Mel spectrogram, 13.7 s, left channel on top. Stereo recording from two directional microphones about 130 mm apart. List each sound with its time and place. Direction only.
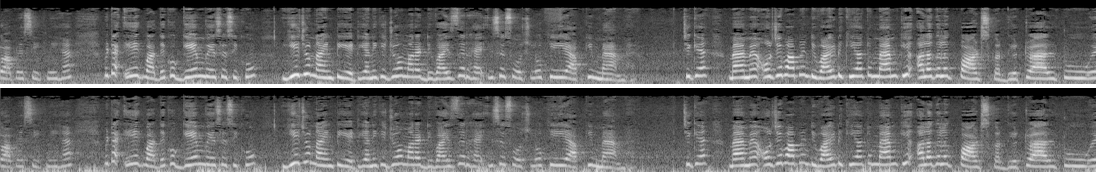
0.0 s a woman's voice: 30° left (ahead or behind)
